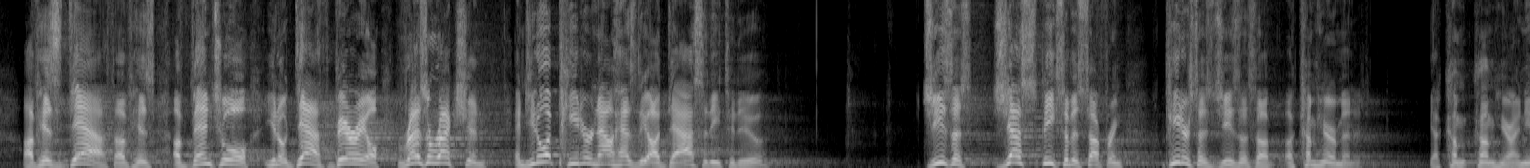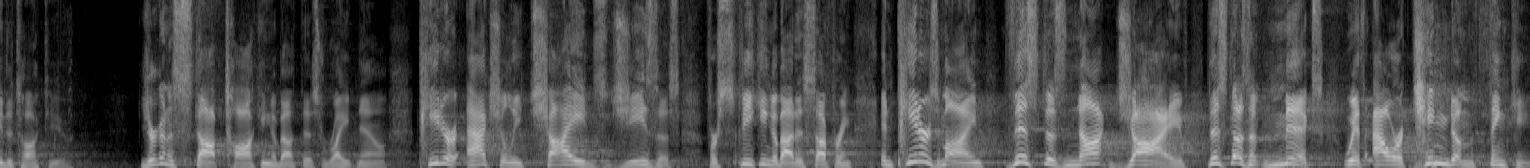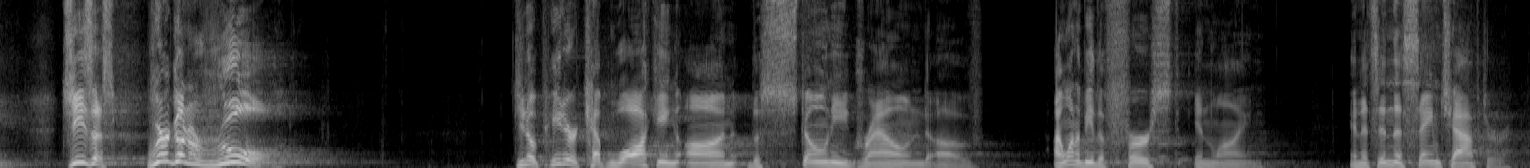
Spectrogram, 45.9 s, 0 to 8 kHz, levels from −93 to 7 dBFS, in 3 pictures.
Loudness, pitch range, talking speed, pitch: -24 LUFS, 125-210 Hz, 145 wpm, 160 Hz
